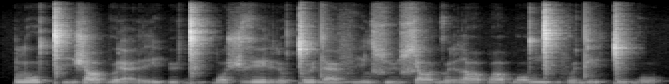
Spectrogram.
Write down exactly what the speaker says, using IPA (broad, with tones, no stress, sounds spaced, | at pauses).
l o˦ ǀʰ ḭ˦ ʒ ɑ˦˨ b ɵ˦ ɾ æ̰˨ r i˨ ʔ y˨ ɡ͡ǀ ḭ˨ ɓ ɔ˨ ʃ ɣ e˦ r ɵ˨ ǀ ø˦ d æ˨ v i˦ l ɕ y˦ ɕ ɑ˦ ɡ ɵ˦ r ɑ˦˨ b ɑ˦ b ɔ˨ ŋ͡ǀ ḭ˨ v ɵ˦ d i˦ r ǀ y˦ b o˨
